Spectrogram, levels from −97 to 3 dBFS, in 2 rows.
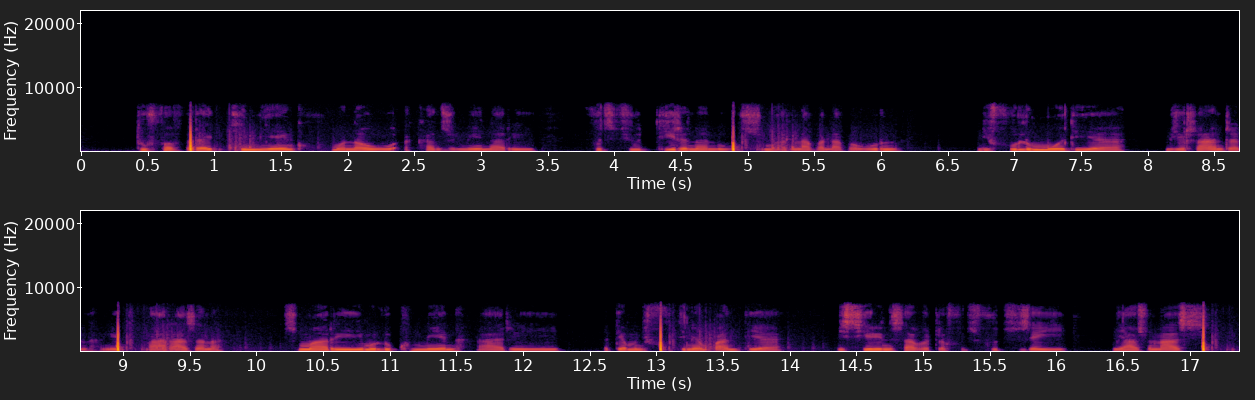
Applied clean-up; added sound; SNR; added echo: neural mask model RNNoise.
